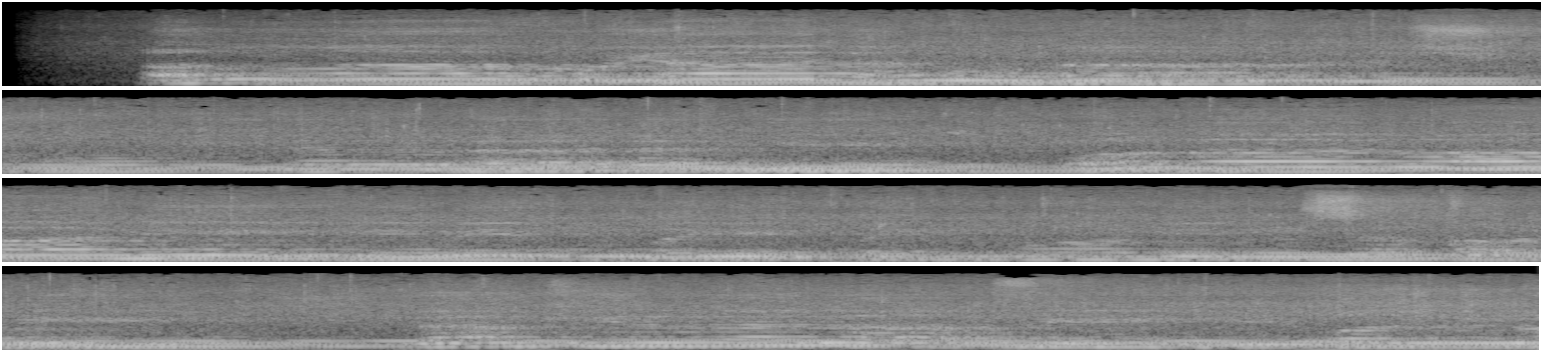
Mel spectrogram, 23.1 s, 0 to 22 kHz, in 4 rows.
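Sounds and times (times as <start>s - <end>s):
falling rain: 0.1s - 23.0s
man singing a cappella: 0.5s - 23.0s.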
